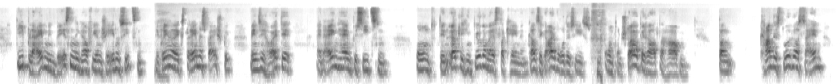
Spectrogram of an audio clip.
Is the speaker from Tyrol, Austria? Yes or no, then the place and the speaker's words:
no; Styria, Austria; Ich bin in einer Bergstadt in der Obersteiermark aufgewachsen, mit absoluter sozialdemokratischer Mehrheit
